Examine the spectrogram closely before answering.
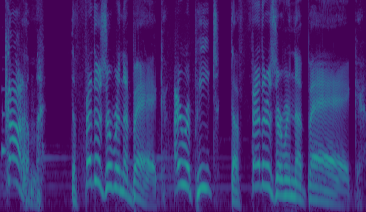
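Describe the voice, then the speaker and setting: An actor playing a boisterous, friendly knight commander in a video game, hearty and playful, with music underneath. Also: male voice, high-pitched, wildly swooping pitch, normal speed, pushed and bright, full character voice. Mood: excited.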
